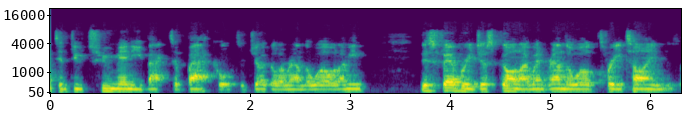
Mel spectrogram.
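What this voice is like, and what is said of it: Rounded-off British accent, somewhat American. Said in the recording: “I have a rounded off British accent that sounds like I'm more American than I am British”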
